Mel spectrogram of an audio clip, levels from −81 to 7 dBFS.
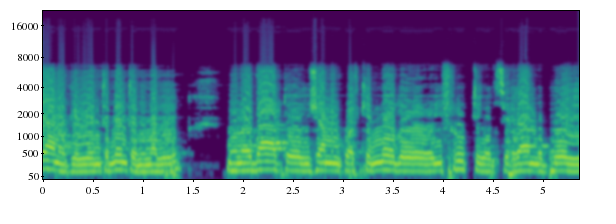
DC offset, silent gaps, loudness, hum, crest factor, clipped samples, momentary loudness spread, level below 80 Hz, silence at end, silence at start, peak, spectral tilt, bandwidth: under 0.1%; none; -8 LUFS; none; 8 dB; under 0.1%; 4 LU; -30 dBFS; 0 s; 0 s; 0 dBFS; -5.5 dB/octave; 7.4 kHz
